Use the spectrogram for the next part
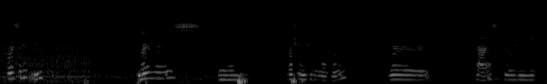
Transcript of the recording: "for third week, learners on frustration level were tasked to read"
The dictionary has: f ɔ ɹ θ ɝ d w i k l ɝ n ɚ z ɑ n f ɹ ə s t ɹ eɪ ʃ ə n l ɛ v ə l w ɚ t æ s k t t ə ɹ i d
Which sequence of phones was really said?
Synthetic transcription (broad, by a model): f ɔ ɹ s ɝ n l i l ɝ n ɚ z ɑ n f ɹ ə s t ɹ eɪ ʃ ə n l ɛ v ə l w ɚ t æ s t t ə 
